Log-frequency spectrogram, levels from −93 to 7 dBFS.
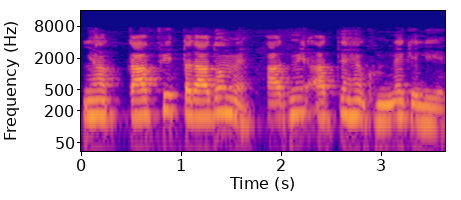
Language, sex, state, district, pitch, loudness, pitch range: Hindi, male, Bihar, Bhagalpur, 155 Hz, -23 LUFS, 140-165 Hz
